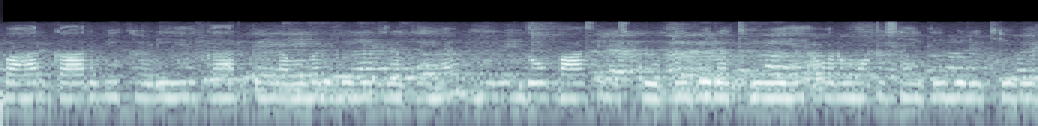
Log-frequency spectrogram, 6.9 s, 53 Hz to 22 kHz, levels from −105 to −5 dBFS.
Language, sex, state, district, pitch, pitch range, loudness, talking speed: Hindi, female, Rajasthan, Bikaner, 210 Hz, 205-215 Hz, -15 LUFS, 225 wpm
